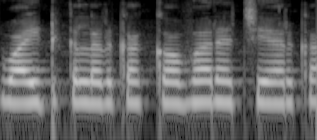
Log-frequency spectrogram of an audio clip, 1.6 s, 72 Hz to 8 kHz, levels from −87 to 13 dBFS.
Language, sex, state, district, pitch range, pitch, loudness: Hindi, female, Jharkhand, Garhwa, 255-260 Hz, 255 Hz, -17 LUFS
